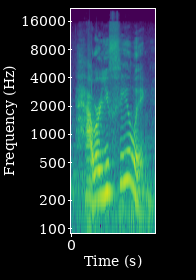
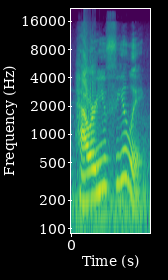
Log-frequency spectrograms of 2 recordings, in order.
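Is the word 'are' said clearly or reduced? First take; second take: reduced; reduced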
